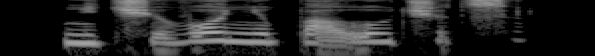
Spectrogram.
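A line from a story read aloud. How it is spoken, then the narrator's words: Sad objection. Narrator (Russian): грустно возразила хозяйка спальни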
